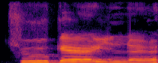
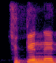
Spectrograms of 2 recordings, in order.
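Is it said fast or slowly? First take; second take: slowly; fast. First: It is said slowly. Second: It is said fast.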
